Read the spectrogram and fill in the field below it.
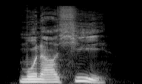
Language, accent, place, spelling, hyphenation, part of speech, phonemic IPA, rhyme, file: German, Germany, Berlin, Monarchie, Mo‧nar‧chie, noun, /monaʁˈçiː/, -iː, De-Monarchie.ogg
- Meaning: monarchy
